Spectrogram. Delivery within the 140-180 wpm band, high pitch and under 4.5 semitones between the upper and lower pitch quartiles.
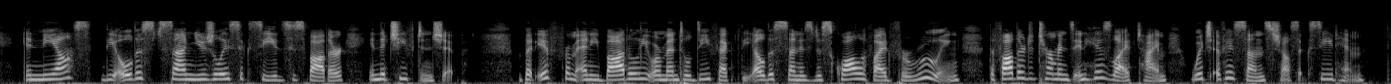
Yes: average, 175 wpm; high, 225 Hz; average, 3.9 semitones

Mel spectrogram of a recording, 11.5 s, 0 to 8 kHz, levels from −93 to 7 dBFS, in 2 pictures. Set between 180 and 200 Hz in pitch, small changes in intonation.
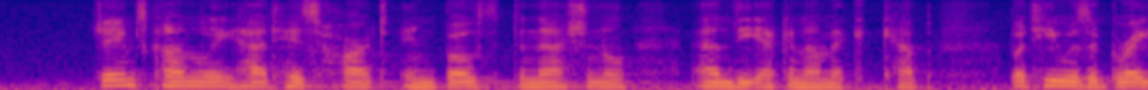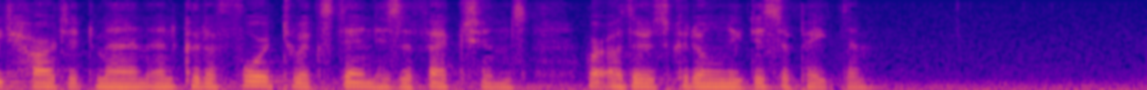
No: medium, 140 Hz; narrow, 2.1 semitones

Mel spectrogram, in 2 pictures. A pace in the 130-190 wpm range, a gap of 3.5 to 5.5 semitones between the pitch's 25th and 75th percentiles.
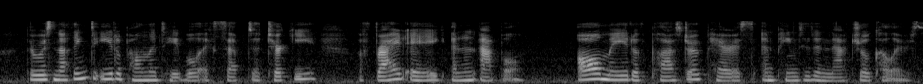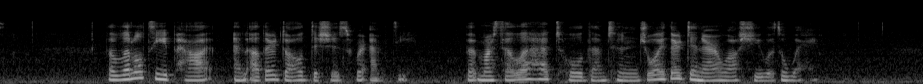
No: average, 165 wpm; average, 3.1 semitones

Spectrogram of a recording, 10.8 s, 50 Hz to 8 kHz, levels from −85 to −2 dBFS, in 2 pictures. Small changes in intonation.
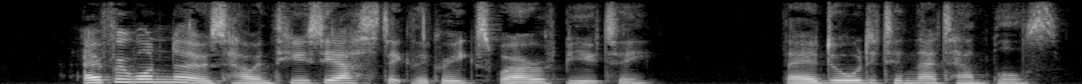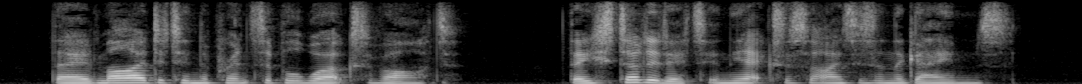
Yes: narrow, 2.2 semitones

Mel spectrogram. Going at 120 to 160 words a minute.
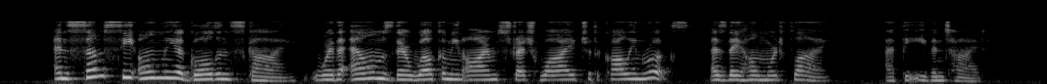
Yes: average, 150 wpm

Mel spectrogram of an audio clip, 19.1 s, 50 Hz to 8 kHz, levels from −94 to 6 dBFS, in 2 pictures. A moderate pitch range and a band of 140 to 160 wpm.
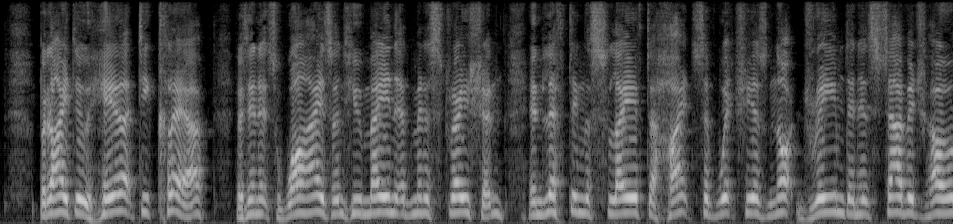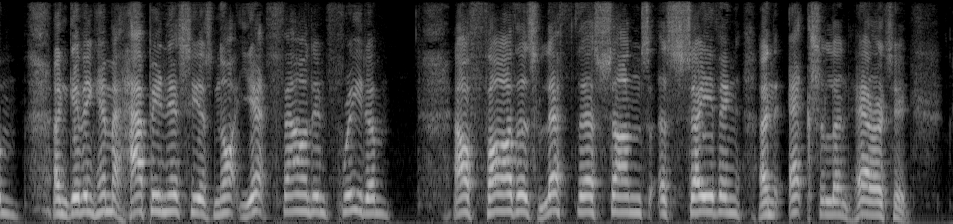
No: narrow, 1.9 semitones; average, 155 wpm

